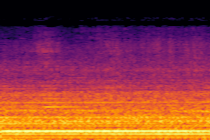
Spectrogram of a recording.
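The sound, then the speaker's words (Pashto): Woodworking machines running in a furniture workshop, where wood is cut and planed, give off a steady, loud, low motor drone with a constant pitch and no break. “څوک په ماشینونو لرګي رکوي، څوک په همدی ماشینونو لوړی ژورې هواروي”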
